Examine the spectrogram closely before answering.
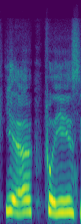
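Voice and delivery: put-on high, loud, childlike eagerness; a little boy jumping at the offer; squeaky excited child voice; eager kid. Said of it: "And I was like".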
